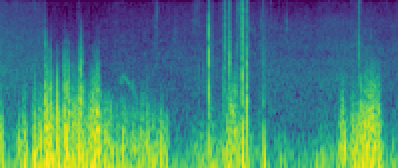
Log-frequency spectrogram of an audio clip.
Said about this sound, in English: So sorry for the wind. It's a little windy. One second.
